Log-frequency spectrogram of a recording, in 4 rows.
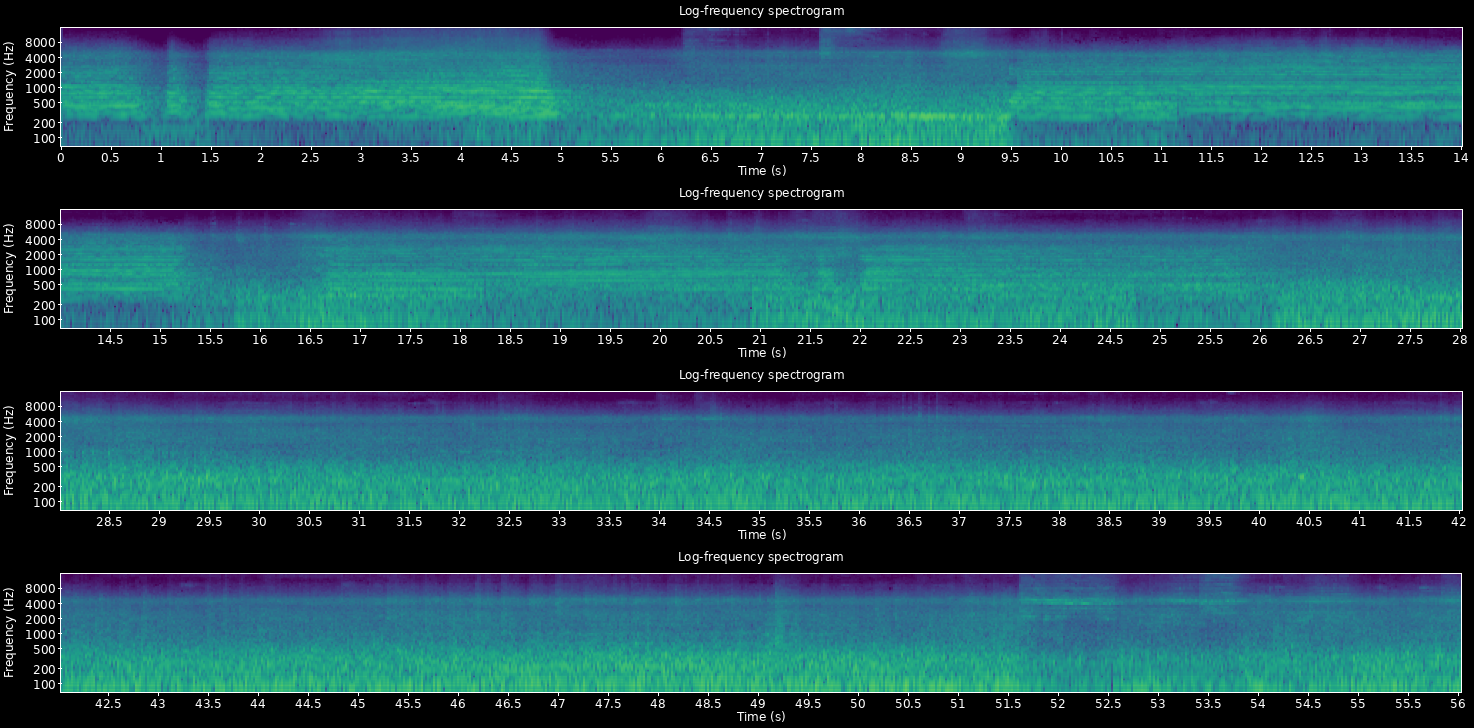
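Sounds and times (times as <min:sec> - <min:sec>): train wheels rumbling on rail: 0:00.0 - 0:56.0
clickety-clack of rail joints: 0:13.7 - 0:56.0
high wheel squeal: 0:51.6 - 0:54.9.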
